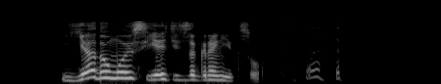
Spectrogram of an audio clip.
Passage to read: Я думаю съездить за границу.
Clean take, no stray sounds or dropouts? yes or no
no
